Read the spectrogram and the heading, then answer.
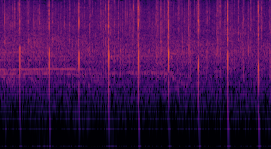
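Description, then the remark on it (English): An audience applauds as a show of applause to vote on a question, with steady, evenly spaced claps, roughly three per second, over a soft wash of crowd noise. The clapping is moderately loud and no one speaks. “If you think it is okay to listen to Christmas music before Thanksgiving, even as early as Halloween, just by show of applause, let me hear who's in that camp.”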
